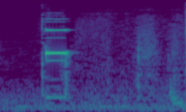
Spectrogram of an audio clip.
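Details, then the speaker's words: Mini infusion (syringe) pump delivering IV antibiotics, programmed to infuse over half an hour; a single short, high electronic beep confirms the infusion has started, in a quiet room. "with that done I programed the pump to the correct rate in this case over half an hour and Press"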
